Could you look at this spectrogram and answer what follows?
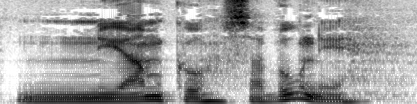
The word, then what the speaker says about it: Nyamko Sabuni: Nu ska jag se om jag kan säga hennes namn rätt. Nyamko Sabuni, tror jag det ska uttalas.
